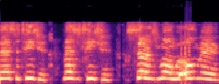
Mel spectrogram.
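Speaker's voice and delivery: play-acted, tearful, very high-pitched crying plea. Retelling a woman running up to warn him: imitating someone crying. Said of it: "And she's crying".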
